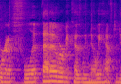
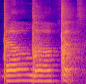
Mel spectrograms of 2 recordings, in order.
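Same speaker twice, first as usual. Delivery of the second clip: "Elephant" slow and loud, el-e-phant; "Elephant" chanted in claps; clapped syllables; 2 semitones higher, 7 dB louder, much slower than usual. Shown as a demonstration. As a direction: beat out "Elephant" syllable by syllable, loudly. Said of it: "Three claps".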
